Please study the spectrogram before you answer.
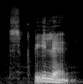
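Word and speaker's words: spielen: আমাদের মূল লক্ষ্য হচ্ছে যে আই আর ই থাকলে উচ্চারণ হ্রস্বের মতো হবে। এটা হচ্ছে কি না সেটাই মূল লক্ষ্য। তো স্পিলেন অবশ্যই হ্রস্বের মতো উচ্চারণ হচ্ছে।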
